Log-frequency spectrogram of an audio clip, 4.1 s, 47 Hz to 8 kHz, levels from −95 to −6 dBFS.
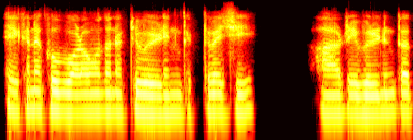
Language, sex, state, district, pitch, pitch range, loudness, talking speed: Bengali, male, West Bengal, Jalpaiguri, 130 Hz, 125-135 Hz, -15 LUFS, 190 wpm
